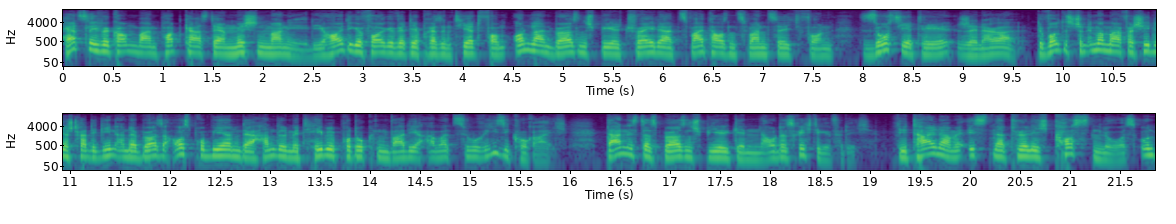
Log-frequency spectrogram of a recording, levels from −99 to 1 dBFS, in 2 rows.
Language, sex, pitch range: German, male, 125-155 Hz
